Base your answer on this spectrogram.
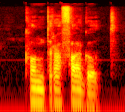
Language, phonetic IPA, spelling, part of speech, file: Polish, [ˌkɔ̃ntraˈfaɡɔt], kontrafagot, noun, Pl-kontrafagot.ogg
